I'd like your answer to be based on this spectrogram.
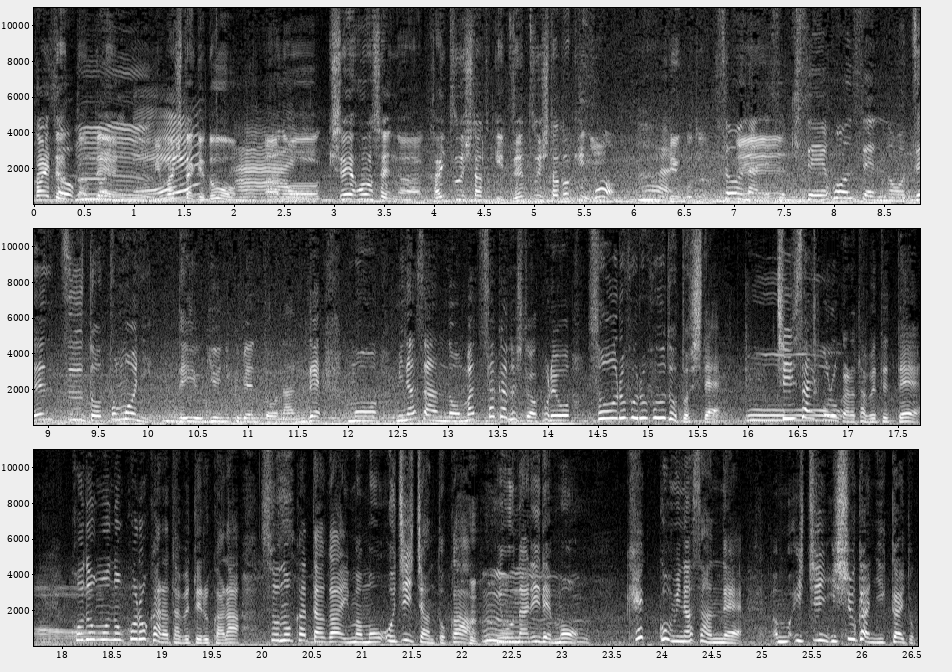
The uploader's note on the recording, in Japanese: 実車収録 HC85系で紀伊長島まで行って来ました！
